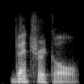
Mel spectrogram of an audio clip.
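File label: "ventricle", American English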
